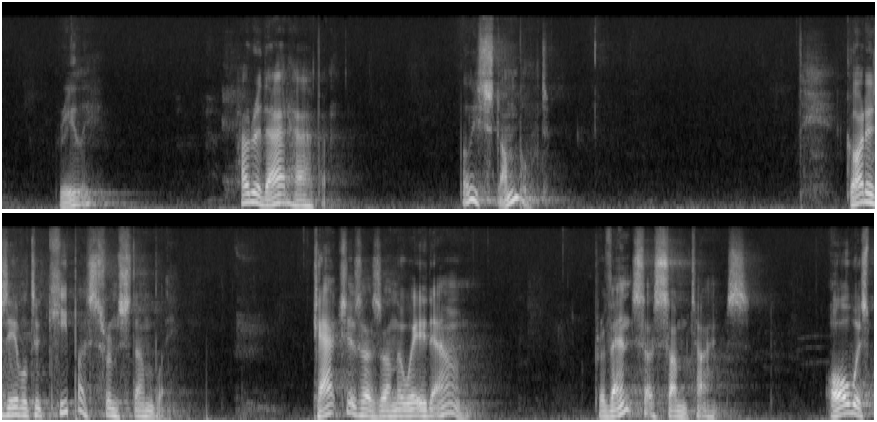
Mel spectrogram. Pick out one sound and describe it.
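An older man speaks with emphasis in short bursts through a microphone.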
